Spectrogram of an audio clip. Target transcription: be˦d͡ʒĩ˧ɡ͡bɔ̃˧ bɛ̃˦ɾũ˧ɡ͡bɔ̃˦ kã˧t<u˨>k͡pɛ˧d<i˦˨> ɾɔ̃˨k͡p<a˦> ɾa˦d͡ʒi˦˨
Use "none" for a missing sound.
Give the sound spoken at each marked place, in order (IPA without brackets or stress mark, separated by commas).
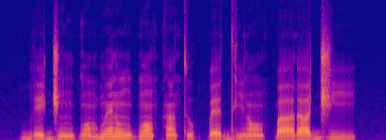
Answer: u˧, i˧, a˨˦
